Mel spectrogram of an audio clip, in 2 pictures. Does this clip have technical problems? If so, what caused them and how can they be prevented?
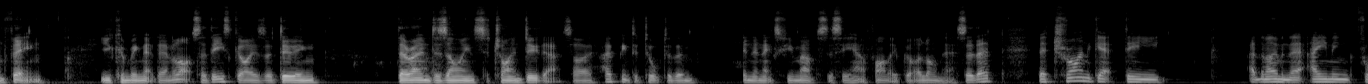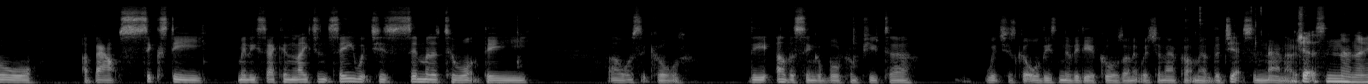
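Yes. The speech drops abruptly in level by about 6 dB from 1.51 to 2.80 s, just after "you can bring that", and again from 5.37 s to the end, after "to try and do". This is likely one channel dropping out before a mono sum. A fader move or fade would be gradual, but this step is sudden and sits at exactly half the amplitude. Secure stereo connectors and check both channel meters during recording.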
